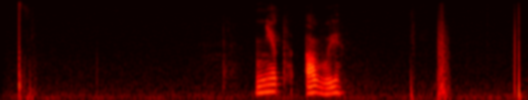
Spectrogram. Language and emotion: Russian, neutral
